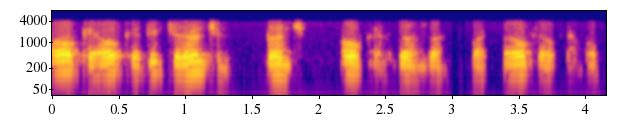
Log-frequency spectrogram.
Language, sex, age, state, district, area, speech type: Gujarati, male, 45-60, Gujarat, Rajkot, urban, conversation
